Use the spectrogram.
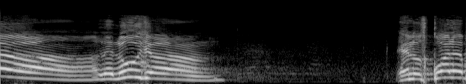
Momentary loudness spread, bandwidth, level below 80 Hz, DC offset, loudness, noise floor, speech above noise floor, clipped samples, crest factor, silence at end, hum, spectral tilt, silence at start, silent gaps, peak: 10 LU; 10.5 kHz; -60 dBFS; under 0.1%; -15 LUFS; -57 dBFS; 43 dB; under 0.1%; 12 dB; 0 s; none; -4.5 dB/octave; 0 s; none; -4 dBFS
